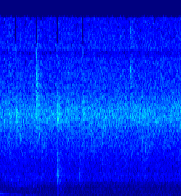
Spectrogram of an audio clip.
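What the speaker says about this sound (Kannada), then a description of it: "ಇವಾಗ ಮೆಂತ್ಯ ಹಾಕ್ಕೊತಾ ಇದ್ದೀನಿ" Fenugreek leaves frying in a hot pan, a faint steady sizzle with a few soft taps, no talking.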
